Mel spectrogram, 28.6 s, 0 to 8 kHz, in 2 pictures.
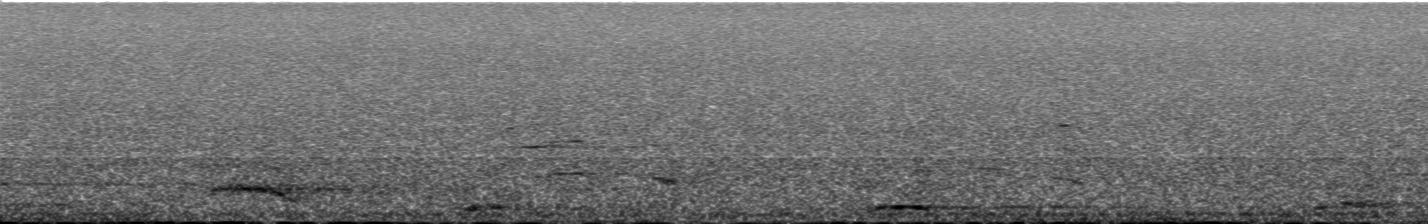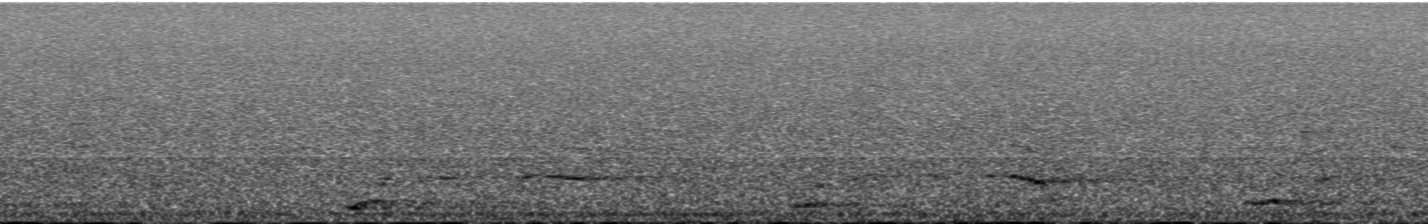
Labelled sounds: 5.2	5.6	humpback whale, 0.90 to 1.1 kHz

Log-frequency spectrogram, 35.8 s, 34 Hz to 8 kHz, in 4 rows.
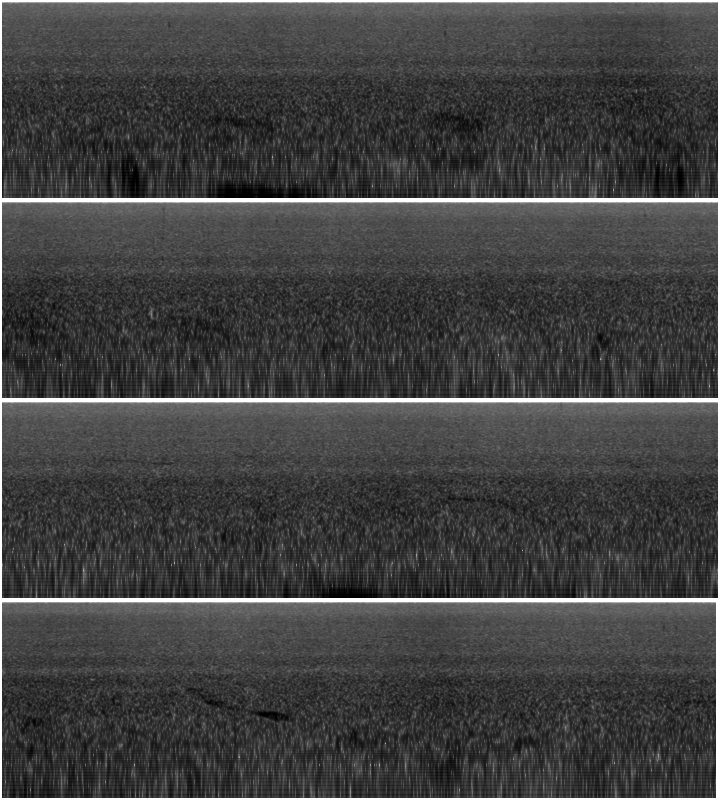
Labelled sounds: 8.5	8.8	humpback whale, 3.6 to 3.8 kHz
19.8	20.0	humpback whale, 1.4 to 1.5 kHz

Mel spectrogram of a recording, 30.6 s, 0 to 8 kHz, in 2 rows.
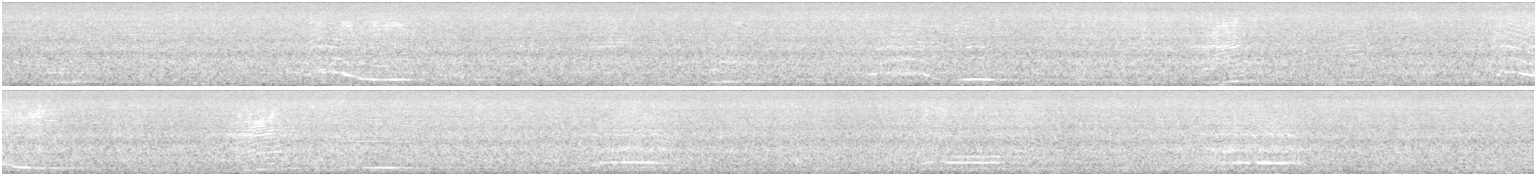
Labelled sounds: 3.8	4.1	humpback whale, 3.3 to 3.5 kHz
5.9	6.2	humpback whale, 1.5 to 1.7 kHz
11.9	12.2	humpback whale, 1.4 to 1.6 kHz
18.9	19.1	humpback whale, 1.16 to 1.25 kHz

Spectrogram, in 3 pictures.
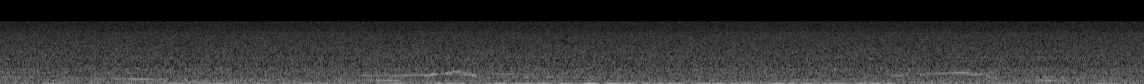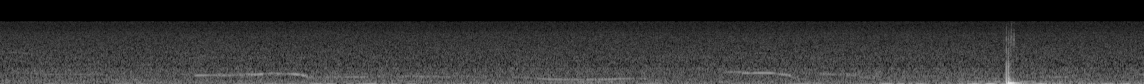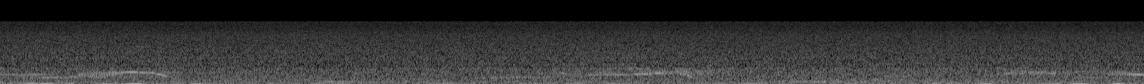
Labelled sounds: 11.5	11.8	humpback whale, 1.5 to 1.7 kHz

